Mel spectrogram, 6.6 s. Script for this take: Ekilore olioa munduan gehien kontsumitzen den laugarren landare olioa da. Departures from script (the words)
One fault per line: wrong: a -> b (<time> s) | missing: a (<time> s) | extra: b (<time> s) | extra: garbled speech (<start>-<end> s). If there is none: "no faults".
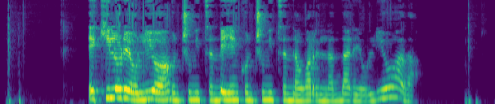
wrong: munduan -> kontsumitzen (2.3 s)
missing: den (3.9 s)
